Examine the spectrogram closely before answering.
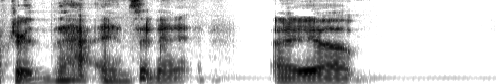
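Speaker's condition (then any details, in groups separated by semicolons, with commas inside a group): Spinocerebellar ataxia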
